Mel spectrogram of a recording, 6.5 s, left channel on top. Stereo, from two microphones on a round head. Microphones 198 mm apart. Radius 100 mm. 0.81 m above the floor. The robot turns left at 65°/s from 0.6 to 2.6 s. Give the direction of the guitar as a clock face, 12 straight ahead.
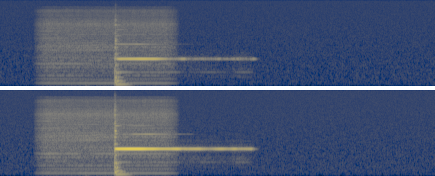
1 o'clock.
